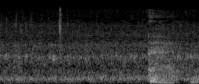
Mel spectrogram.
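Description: A Georgia creek runs in a wooded bottom, a steady soft rush and trickle of flowing water at moderate distance, with a brief louder splash near the end and no talking.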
